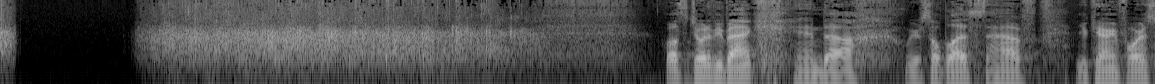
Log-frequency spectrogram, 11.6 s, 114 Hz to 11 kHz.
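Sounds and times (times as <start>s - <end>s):
audience at a Baptist church applauding to welcome a speaker: 1.4s - 6.0s
speech: 6.6s - 11.5s.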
